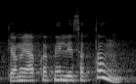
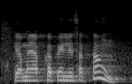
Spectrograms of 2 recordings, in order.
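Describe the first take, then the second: First: It is said in a soft, polite tone. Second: It is said in a plain, confident tone.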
